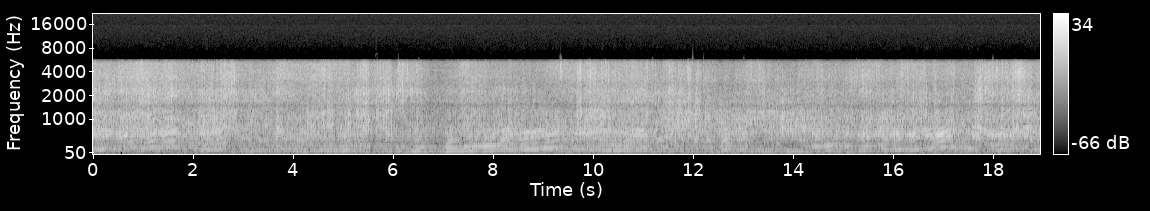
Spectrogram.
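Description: A van engine revs loudly, rising and falling as it speeds around.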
